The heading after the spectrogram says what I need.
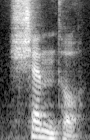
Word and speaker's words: Shinto: or spirituality now you'll notice here i'm saying shento it's because phonically the romanisized version of japanese eyes are pronounced kind of like ease so it's just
